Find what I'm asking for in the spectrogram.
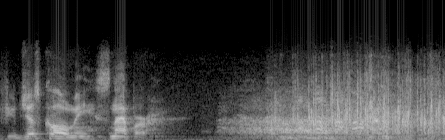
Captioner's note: crowd laughs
